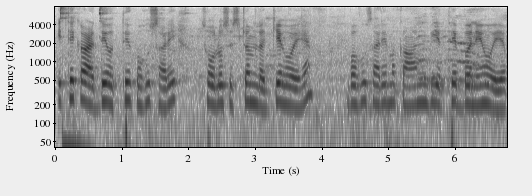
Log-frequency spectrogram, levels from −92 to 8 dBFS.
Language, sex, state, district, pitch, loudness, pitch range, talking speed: Punjabi, female, Punjab, Pathankot, 210 Hz, -19 LUFS, 200-225 Hz, 170 wpm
